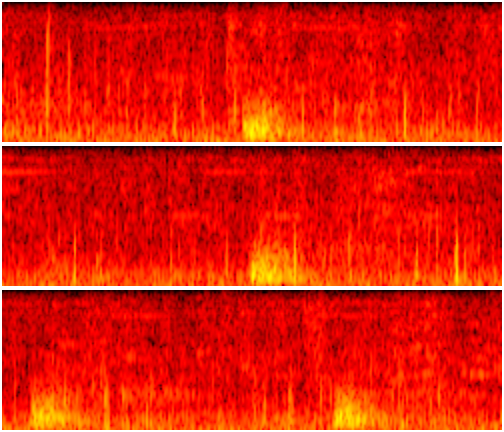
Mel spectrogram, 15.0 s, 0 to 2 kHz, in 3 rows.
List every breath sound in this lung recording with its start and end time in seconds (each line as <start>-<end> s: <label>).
2.31-2.98 s: inhalation
2.31-2.98 s: crackles
7.46-8.12 s: inhalation
7.46-8.12 s: crackles
10.30-10.97 s: inhalation
10.30-10.97 s: crackles
13.32-13.98 s: inhalation
13.32-13.98 s: crackles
